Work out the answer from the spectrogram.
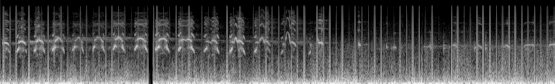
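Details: Captiva, Florida Osprey on a December 2021 morning while mating: a fast string of shrill, whistled chirps for about two seconds, fading to faint scattered notes, beneath constant strong wind noise.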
